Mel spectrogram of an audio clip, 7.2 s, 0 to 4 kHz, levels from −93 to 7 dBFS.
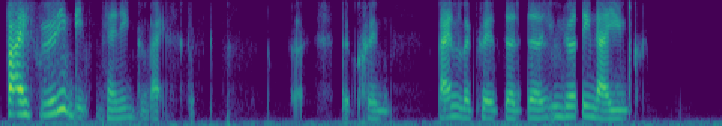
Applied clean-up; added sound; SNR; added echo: neural diffusion model UNIVERSE++.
